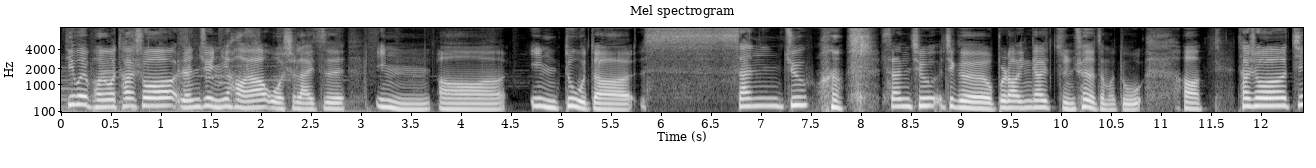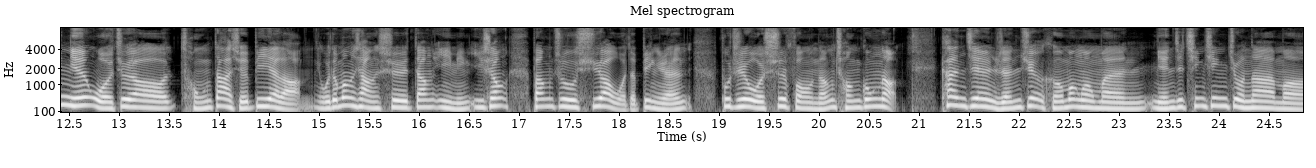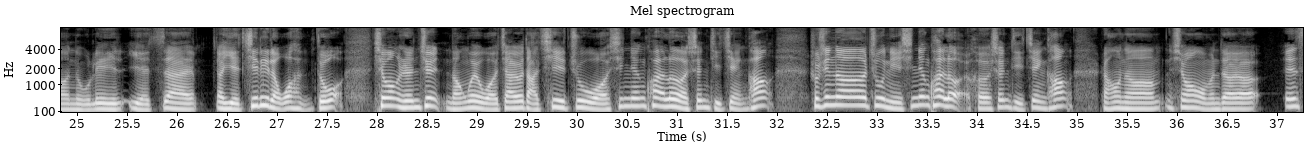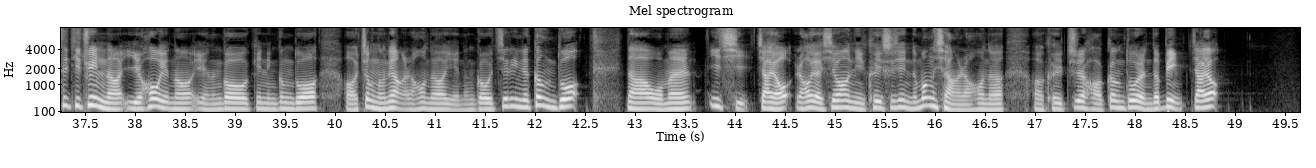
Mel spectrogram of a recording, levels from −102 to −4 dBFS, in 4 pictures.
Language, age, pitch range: Korean, 20-39, 160-220 Hz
